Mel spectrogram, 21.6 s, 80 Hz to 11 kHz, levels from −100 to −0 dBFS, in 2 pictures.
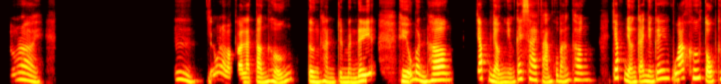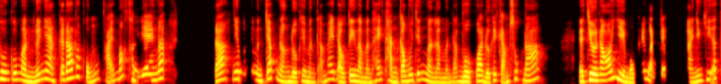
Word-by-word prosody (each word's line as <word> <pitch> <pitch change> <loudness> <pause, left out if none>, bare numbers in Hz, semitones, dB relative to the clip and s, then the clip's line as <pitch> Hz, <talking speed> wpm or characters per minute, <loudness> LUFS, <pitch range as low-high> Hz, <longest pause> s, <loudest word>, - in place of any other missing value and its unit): Đúng 225 +3 -14
rồi. 230 -9 -2 2.0
Ừm, 275 -2 -5 0.4
đúng - - -7
rồi, 235 - -3
và, 180 - -2
gọi 165 - +4
là, 170 - +1
tận 180 +1 +1
hưởng 200 - -1 0.2
từng 190 -2 +3
hành 180 -4 -2
trình 175 -1 -2
mình 170 -1 -2
đi 210 +3 +6
á. 250 +2 +1 0.3
Hiểu 200 -4 +3
mình 245 -6 +1
hơn, 250 +4 +5 0.4
chấp 310 0 +3
nhận 175 -7 +1
những 175 +1 -4
cái 285 - 0
sai 280 -3 +1
phạm 170 0 -2
của 220 - -4
bản 205 +5 -3
thân, 255 -2 -4 0.2
chấp 330 -3 +2
nhận 190 -5 +2
cả 195 0 0
những 200 -1 0
cái 300 +5 0
quá 285 +3 +6
khứ 325 0 0
tổn 190 0 +3
thương 280 -2 +2
của 260 - 0
mình 220 -8 +1
nữa 215 - +3
nha. 280 0 0
Cái 230 +4 -2
đó 300 +2 +6
nó 380 - -2
cũng 215 - -4
phải 215 - -3
mất 325 +8 -1
thời 255 -5 -3
gian 240 +2 +1
đó. 315 - +2 0.8
Đó, 275 +2 +3
nhưng 290 +1 -2
mà - - -21
khi 265 -5 -5
mình 210 - +2
chấp 310 +8 +1
nhận 205 -8 0
được 180 -2 +1
thì 205 - -1
mình 180 -2 -1
cảm 200 - -7
thấy 285 +3 -2
đầu 185 -2 +1
tiên 215 +2 +2
là 185 - +1
mình 170 -1 -3
thấy 235 +8 -3
thành 215 -5 0
công 200 +2 +3
với 225 +2 -1
chính 250 +2 -3
mình, 200 -4 0
là 175 0 -3
mình 165 0 -6
đã 175 +1 -6
vượt 190 -1 +2
qua 215 0 +3
được 170 - +1
cái 235 - -3
cảm 185 - 0
xúc 285 +4 -4
đó. 255 +8 -1 0.6
Là 195 - +6
chưa 245 -2 +9
nói 245 +7 +3
gì 280 -9 +5
một 165 -2 -1
kế 300 - -6
hoạch 215 -5 +1
cho 335 - -2 0.4
mà 175 - -1
nhưng 205 +5 -1
chí 265 +3 -5
ít 325 - -4
220 Hz, 260 wpm, -23 LUFS, 190-270 Hz, 2.0 s, chưa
